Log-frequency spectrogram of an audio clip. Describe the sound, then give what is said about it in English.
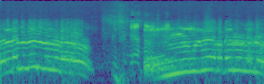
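A man's voice imitates a drowning cow with long, strained, gurgling moos, broken by a short wet sputter in the middle, loud. “A drowning cow.”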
